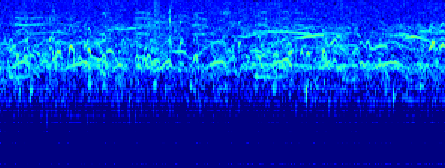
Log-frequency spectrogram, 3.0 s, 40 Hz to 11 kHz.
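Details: About 20,000 red knots take off from a high-tide roost, calling at once: a dense continuous chatter of soft, nasal notes over the rushing whirr of thousands of wings.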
